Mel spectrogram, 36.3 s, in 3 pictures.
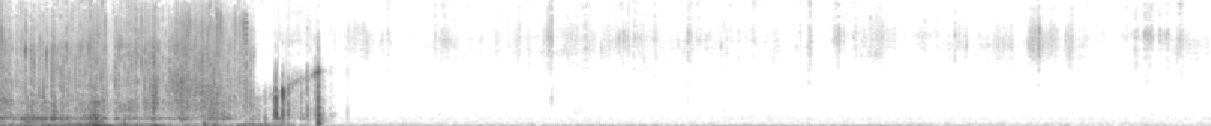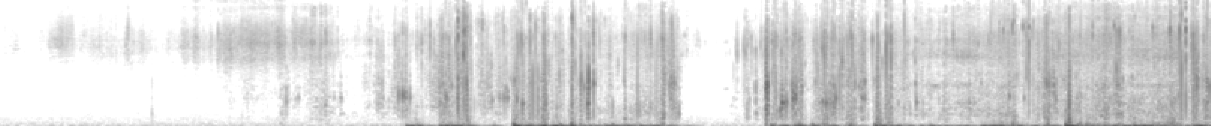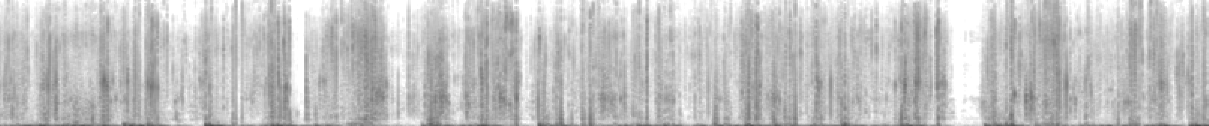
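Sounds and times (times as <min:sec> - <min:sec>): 
rough ear cleaning scratchy crackling: 0:00.0 - 0:03.4, 0:15.0 - 0:19.0, 0:19.6 - 0:36.3.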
